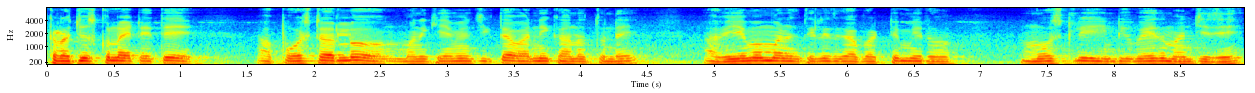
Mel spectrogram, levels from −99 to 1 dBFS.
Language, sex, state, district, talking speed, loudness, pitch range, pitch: Telugu, male, Andhra Pradesh, Sri Satya Sai, 125 wpm, -18 LUFS, 120-135 Hz, 130 Hz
